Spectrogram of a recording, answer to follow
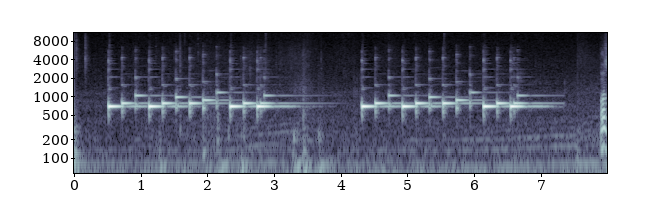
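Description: Ringing tone of an outgoing voice call: a short melody of quick notes, played twice with a pause between.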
